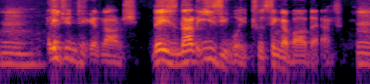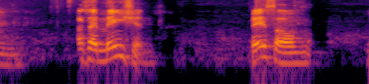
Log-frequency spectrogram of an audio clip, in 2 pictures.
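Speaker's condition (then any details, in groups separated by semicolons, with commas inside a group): No condition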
